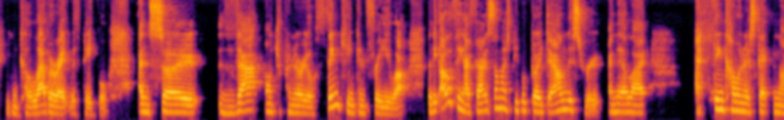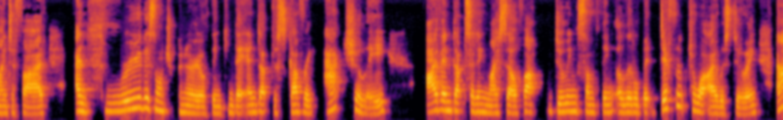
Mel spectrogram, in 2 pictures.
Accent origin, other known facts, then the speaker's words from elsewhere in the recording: Australia; being an Aussie originally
